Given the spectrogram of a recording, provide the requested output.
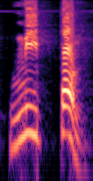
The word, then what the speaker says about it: Nippon: Nippon.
